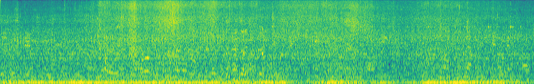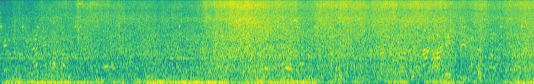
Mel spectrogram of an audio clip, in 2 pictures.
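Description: A boat engine hums low and steady.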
